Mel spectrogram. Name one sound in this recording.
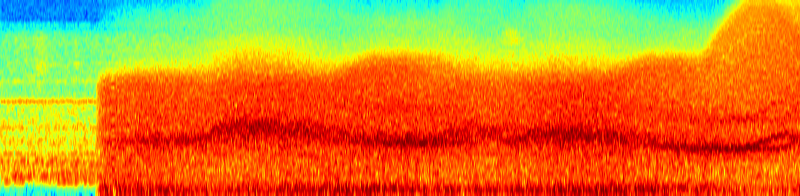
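Wind rushes steadily while a figure flies high over the land.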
